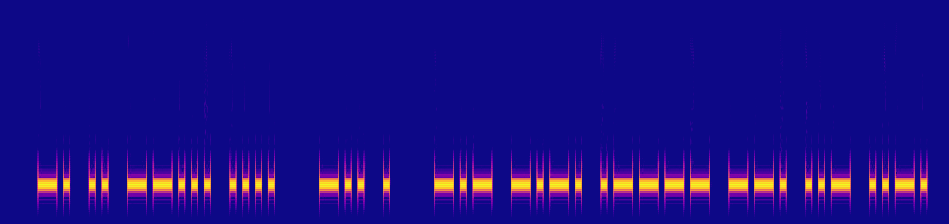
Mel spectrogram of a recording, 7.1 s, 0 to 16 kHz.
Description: Morse code, heard as a keyed tone, about 22 wpm, 650 Hz. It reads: NI7H DE KC1GUF
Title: SOTA QSO Practice 25wpm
